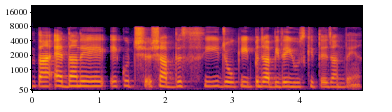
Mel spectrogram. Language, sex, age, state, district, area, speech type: Punjabi, female, 18-30, Punjab, Fatehgarh Sahib, rural, spontaneous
